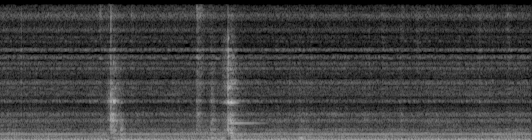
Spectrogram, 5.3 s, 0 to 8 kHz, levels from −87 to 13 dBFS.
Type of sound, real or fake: fake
